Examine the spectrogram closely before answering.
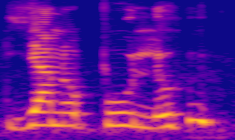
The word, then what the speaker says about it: Giannopoulou: How do you pronounce it? You did very well, believe me, for a first timer. It's Giannopoulou. Giannopoulou. It's a beautiful name. Yeah. Giannopoulou.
